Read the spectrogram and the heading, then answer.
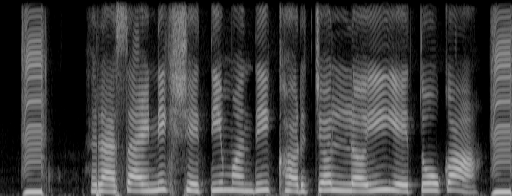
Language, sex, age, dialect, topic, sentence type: Marathi, female, 18-24, Varhadi, agriculture, question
